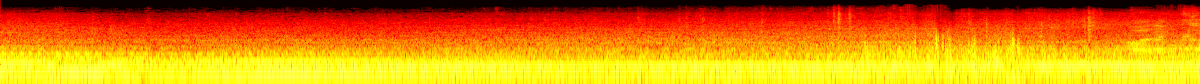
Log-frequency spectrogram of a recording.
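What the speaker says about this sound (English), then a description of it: "the car just sounds so cool too" A Lamborghini sports car's engine drones steadily as it rolls slowly through the pits at a track day, a deep continuous rumble with wind buffeting across the microphone, close and loud throughout.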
